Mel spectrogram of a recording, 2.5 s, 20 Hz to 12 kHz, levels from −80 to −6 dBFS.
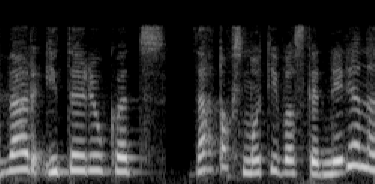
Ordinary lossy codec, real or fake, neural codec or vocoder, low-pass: AAC, 48 kbps; fake; codec, 16 kHz, 0.5 kbps, X-Codec, HuBERT features, trained on LibriSpeech; 7.2 kHz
